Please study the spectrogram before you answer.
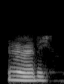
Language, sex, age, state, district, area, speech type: Kannada, female, 30-45, Karnataka, Gulbarga, urban, conversation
